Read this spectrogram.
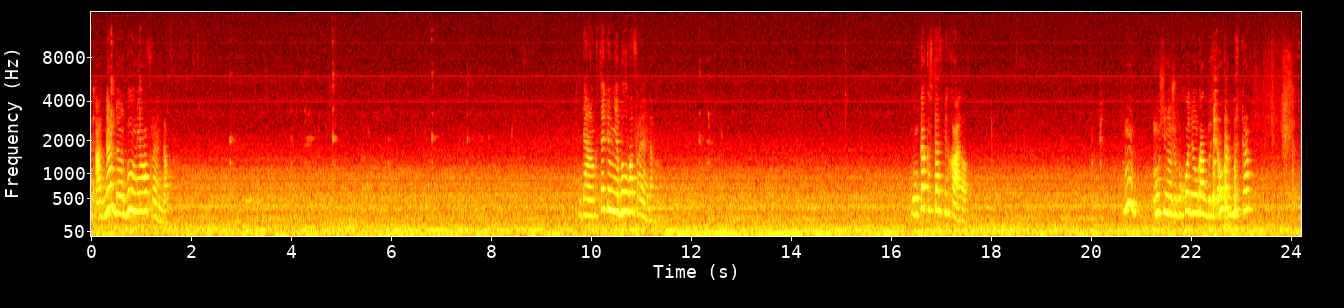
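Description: A woman speaks calmly and close by, in short bursts.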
